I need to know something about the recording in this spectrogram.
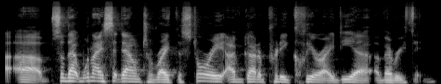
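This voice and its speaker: A man appearing as an author guest in an interview explains his method in a casual, matter-of-fact tone. His mid-range voice is a little mellow and moves fast, giving it the feel of an easygoing conversation.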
